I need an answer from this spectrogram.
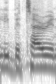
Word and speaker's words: libertarian: you pronounce this willis the only part that uh you didn't get uh correctly jesse is tyrion not tyrion tyrion tyrion you say libertarian that is a person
